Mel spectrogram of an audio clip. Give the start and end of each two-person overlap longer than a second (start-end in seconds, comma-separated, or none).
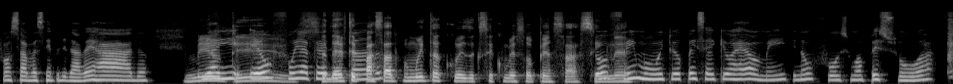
2.0-3.9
